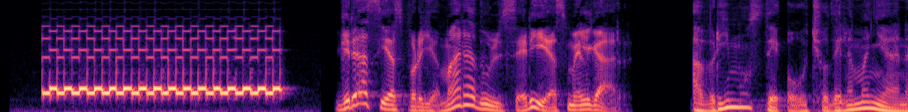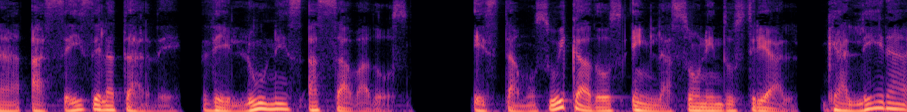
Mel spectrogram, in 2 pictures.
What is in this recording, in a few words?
ivr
